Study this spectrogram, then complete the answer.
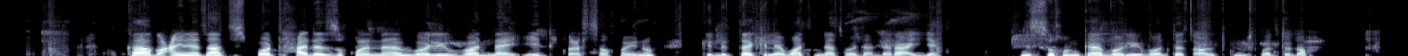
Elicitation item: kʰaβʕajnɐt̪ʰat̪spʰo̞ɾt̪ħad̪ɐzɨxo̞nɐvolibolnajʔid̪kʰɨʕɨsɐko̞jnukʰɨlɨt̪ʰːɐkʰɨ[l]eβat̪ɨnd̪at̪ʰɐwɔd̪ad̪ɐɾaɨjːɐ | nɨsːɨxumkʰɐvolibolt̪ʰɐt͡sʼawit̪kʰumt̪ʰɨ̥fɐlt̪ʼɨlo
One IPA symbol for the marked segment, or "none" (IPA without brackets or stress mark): l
